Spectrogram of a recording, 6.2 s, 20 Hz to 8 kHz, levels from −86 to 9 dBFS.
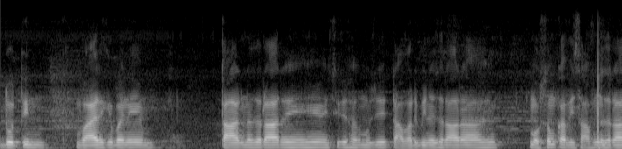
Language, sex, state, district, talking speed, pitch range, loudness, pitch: Hindi, male, Chhattisgarh, Kabirdham, 260 wpm, 130-140 Hz, -21 LUFS, 135 Hz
